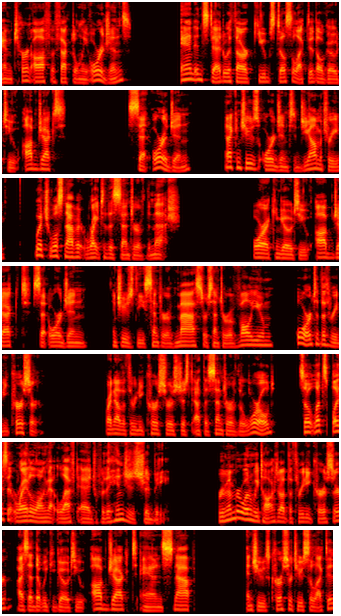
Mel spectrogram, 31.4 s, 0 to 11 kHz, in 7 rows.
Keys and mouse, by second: 4.8-10.2 drag, 13.0-19.1 drag, 21.2-22.1 middle drag, 26.7-31.3 drag.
